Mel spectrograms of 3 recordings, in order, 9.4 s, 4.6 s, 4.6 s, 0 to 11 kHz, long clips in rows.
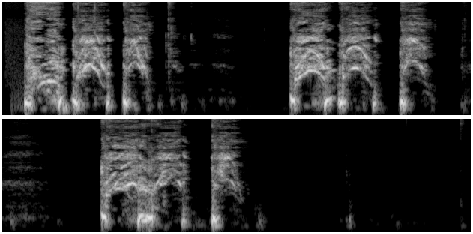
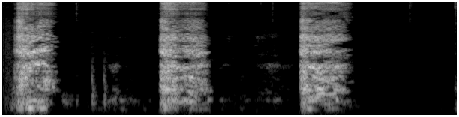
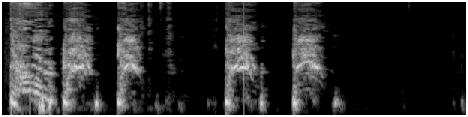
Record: three_cough_length: 9.4 s
three_cough_amplitude: 31467
three_cough_signal_mean_std_ratio: 0.48
exhalation_length: 4.6 s
exhalation_amplitude: 32768
exhalation_signal_mean_std_ratio: 0.44
cough_length: 4.6 s
cough_amplitude: 30404
cough_signal_mean_std_ratio: 0.51
survey_phase: alpha (2021-03-01 to 2021-08-12)
age: 65+
gender: Male
wearing_mask: 'No'
symptom_none: true
smoker_status: Never smoked
respiratory_condition_asthma: false
respiratory_condition_other: false
recruitment_source: REACT
submission_delay: 2 days
covid_test_result: Negative
covid_test_method: RT-qPCR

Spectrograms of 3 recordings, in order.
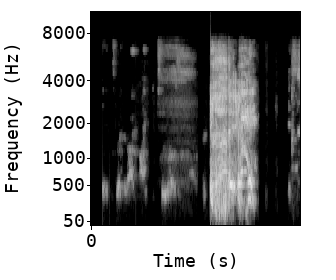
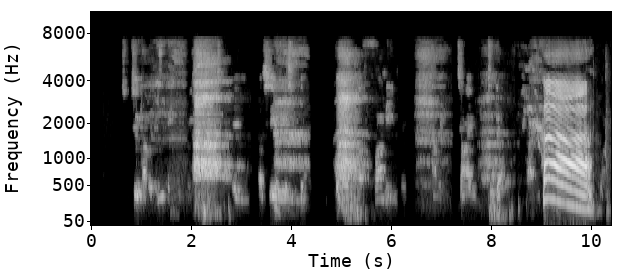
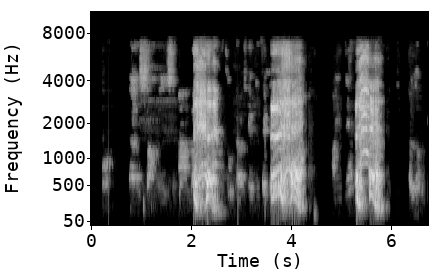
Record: cough_length: 4.2 s
cough_amplitude: 32768
cough_signal_mean_std_ratio: 0.43
exhalation_length: 10.4 s
exhalation_amplitude: 31304
exhalation_signal_mean_std_ratio: 0.46
three_cough_length: 6.7 s
three_cough_amplitude: 31566
three_cough_signal_mean_std_ratio: 0.47
survey_phase: beta (2021-08-13 to 2022-03-07)
age: 65+
gender: Male
wearing_mask: 'No'
symptom_cough_any: true
symptom_runny_or_blocked_nose: true
symptom_sore_throat: true
symptom_headache: true
smoker_status: Never smoked
respiratory_condition_asthma: false
respiratory_condition_other: false
recruitment_source: Test and Trace
submission_delay: 3 days
covid_test_method: RT-qPCR
covid_ct_value: 34.9
covid_ct_gene: N gene
covid_ct_mean: 34.9
covid_viral_load: 3.5 copies/ml
covid_viral_load_category: Minimal viral load (< 10K copies/ml)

